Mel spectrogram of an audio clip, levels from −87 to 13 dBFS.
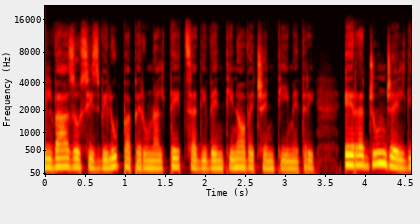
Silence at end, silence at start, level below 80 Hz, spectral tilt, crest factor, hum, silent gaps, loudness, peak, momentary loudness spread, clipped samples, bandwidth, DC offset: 0 s; 0 s; -54 dBFS; -6 dB/octave; 14 dB; none; none; -23 LUFS; -8 dBFS; 9 LU; under 0.1%; 15.5 kHz; under 0.1%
